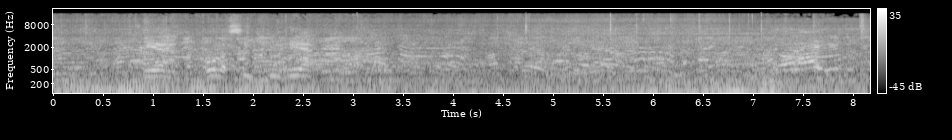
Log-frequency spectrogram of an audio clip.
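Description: Food sizzles on a grill.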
